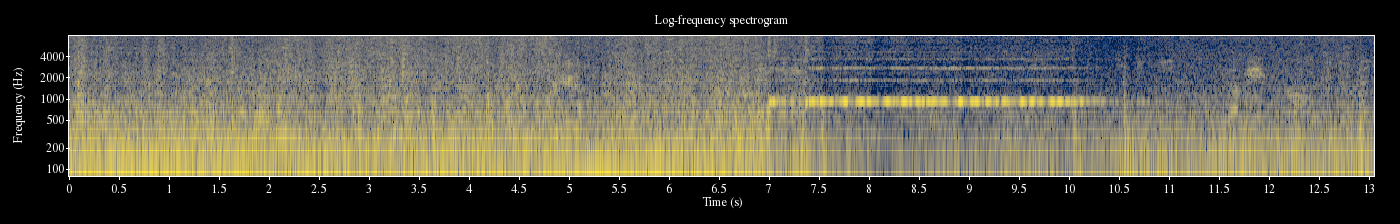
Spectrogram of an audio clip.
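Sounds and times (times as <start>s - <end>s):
train running rumble: 0.0s - 13.0s
train whistle: 7.0s - 10.6s.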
